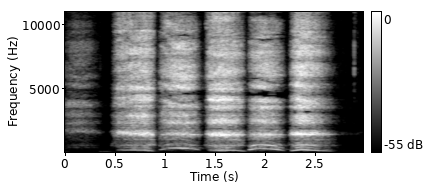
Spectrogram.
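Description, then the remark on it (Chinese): Heavy, out-of-breath panting: five loud, rhythmic gasping breaths in quick succession, each with a strained, voiced groan in it, from someone worn out and sweating after scrubbing and wiping a shop clean. “刷呀擦呀，累得气喘吁吁，汗流浃背。”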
